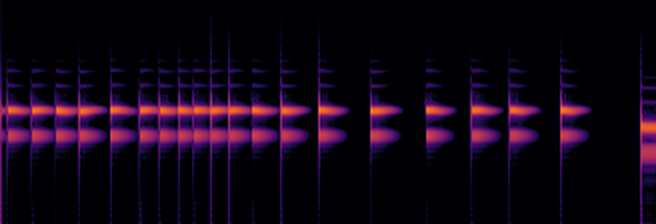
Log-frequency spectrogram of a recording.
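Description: Thor synthesizer patch in Reason: a plain sine-wave tone doubled by a second sine an octave below. A single note is played over and over, each one short and dying away quickly. The notes come about five a second at first, then slow and spread out with gaps. An LFO routed to the upper oscillator's pitch is being turned up, adding a slight vibrato.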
